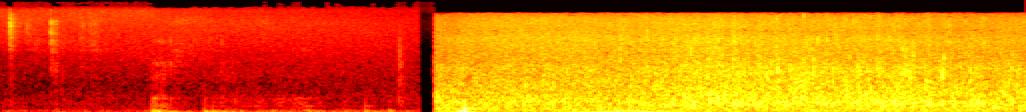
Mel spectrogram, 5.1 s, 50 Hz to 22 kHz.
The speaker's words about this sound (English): Good afternoon. It's October 16th, and we're on the Rapidan River in the Shenandoah National Park. It's the first cold and rainy day of fall, so I decided to come out here for the night and go camping.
